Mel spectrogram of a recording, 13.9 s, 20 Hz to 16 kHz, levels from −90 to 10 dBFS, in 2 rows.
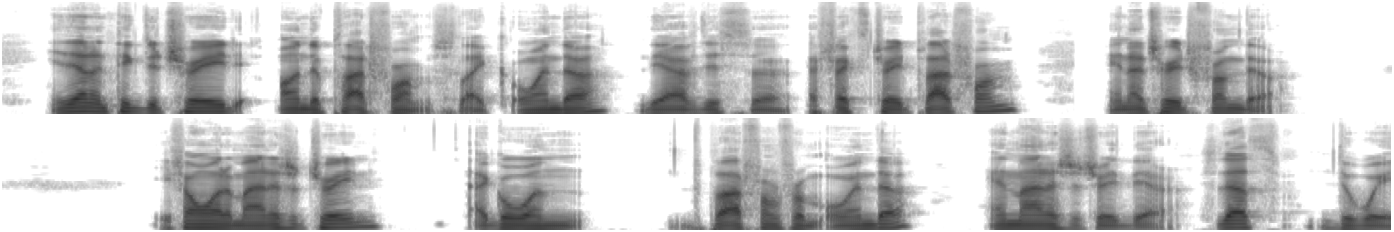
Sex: male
